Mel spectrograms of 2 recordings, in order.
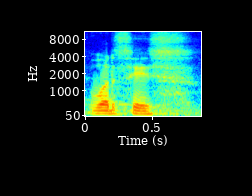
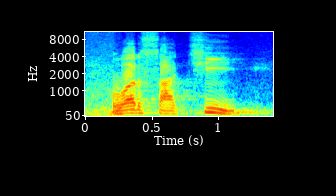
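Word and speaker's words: Versace: still laugh at मी I read it एस वर्सेस हु in heaven would know that V ई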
